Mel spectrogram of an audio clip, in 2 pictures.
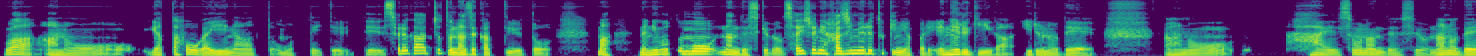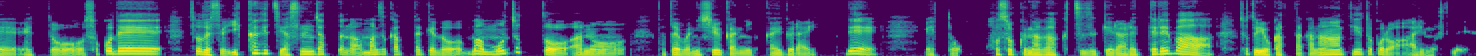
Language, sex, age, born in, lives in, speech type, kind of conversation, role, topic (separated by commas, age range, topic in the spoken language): Japanese, male, 25-29, Japan, Japan, conversation, podcast, guest, 習慣化するためにできる小さな工夫には、どんなものがありますか？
